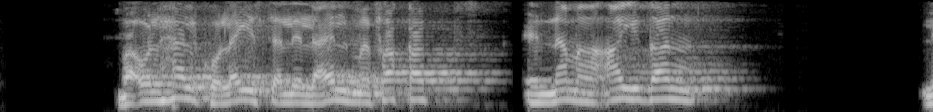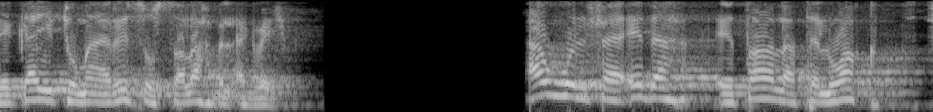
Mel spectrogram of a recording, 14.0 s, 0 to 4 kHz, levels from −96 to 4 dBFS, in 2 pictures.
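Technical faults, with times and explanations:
Throughout, gain pumping: the gain swells in each gap and ducks by around 10 dB under every loud sound, so the level breathes and sounds squashed. The likely cause is microphone gain set far too high, with a fast limiter clamping each peak.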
